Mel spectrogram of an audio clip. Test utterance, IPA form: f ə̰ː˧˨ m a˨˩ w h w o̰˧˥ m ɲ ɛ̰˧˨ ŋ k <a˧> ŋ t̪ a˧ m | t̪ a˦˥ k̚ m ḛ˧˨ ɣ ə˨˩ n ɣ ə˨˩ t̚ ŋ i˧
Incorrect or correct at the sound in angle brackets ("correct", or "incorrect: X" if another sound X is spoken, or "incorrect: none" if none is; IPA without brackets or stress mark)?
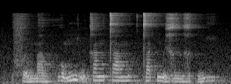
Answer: correct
